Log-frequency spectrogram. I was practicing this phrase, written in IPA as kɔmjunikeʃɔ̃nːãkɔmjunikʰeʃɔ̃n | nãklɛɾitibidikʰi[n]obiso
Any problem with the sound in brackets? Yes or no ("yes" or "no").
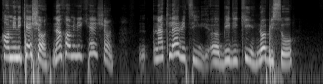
no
